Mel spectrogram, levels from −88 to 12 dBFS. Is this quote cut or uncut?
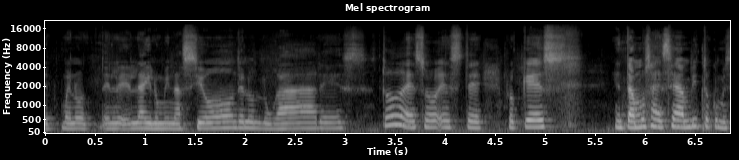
uncut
